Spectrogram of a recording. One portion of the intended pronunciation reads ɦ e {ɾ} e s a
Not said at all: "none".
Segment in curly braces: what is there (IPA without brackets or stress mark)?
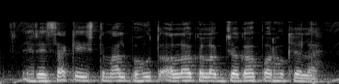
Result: ɾ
